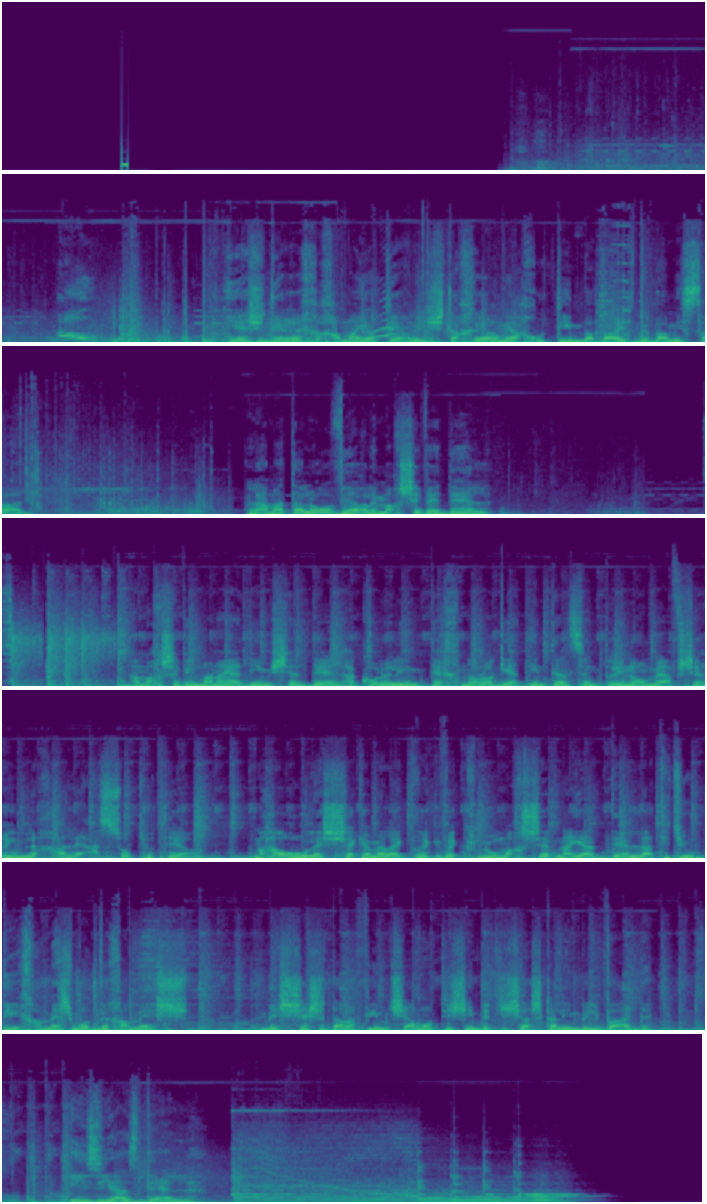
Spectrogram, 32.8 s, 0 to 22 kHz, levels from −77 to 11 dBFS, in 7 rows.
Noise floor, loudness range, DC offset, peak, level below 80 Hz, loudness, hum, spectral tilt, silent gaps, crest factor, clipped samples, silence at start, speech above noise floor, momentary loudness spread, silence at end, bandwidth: under -90 dBFS; 6 LU; under 0.1%; -6 dBFS; -38 dBFS; -20 LUFS; none; -4.5 dB/octave; none; 16 dB; under 0.1%; 0.8 s; over 71 dB; 14 LU; 0.7 s; 18.5 kHz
